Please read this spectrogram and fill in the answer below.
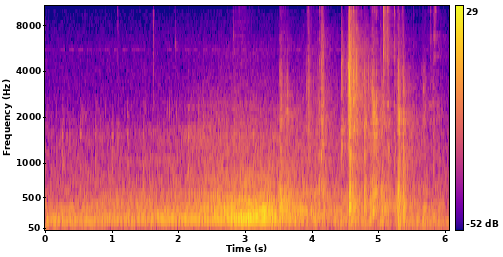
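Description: A steady low hum that grows louder about three seconds in, then a quick run of small sharp clicks and taps from an iPhone being handled.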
